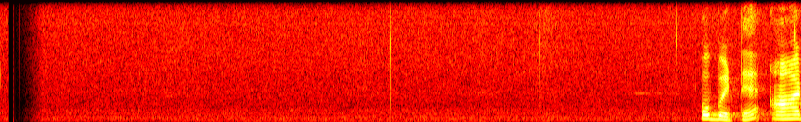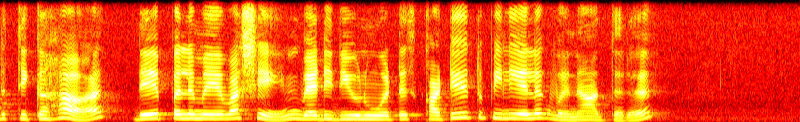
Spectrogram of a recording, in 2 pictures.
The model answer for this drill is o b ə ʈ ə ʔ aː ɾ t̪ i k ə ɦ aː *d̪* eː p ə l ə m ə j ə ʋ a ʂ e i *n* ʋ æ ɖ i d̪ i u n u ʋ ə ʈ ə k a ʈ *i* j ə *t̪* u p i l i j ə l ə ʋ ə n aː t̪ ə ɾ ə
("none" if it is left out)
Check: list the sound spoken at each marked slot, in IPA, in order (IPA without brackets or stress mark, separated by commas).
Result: d̪, n, e, t̪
